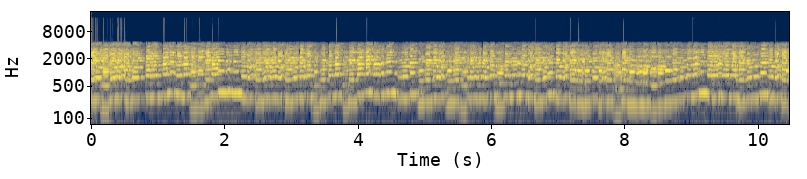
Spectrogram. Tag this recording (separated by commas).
playing clarinet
